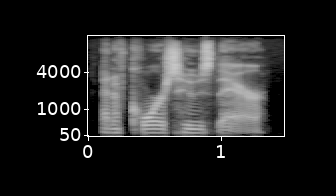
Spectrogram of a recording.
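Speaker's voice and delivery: ordinary delivery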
